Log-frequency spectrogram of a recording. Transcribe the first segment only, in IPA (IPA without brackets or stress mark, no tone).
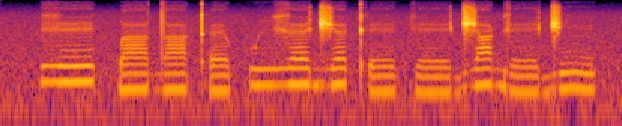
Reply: ɣ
